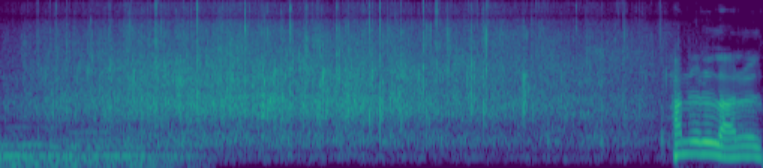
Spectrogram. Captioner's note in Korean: 박수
